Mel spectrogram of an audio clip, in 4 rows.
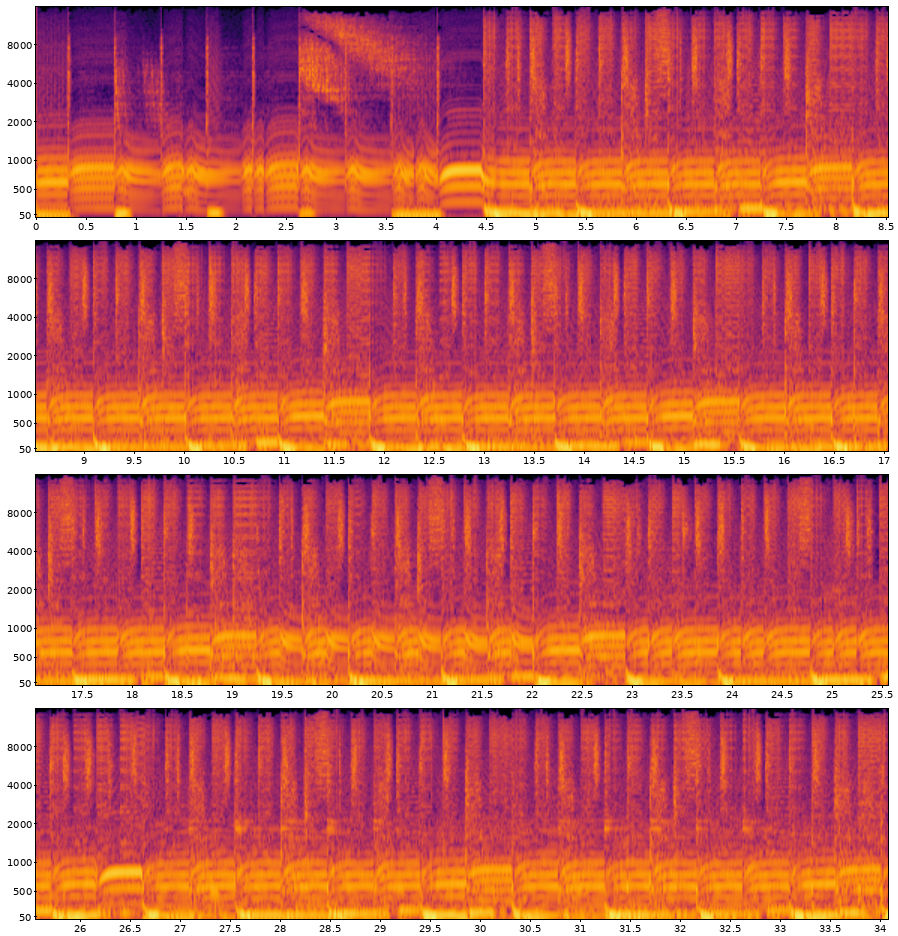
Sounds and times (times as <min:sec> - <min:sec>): Music: 0:00.0 - 0:34.0.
